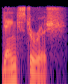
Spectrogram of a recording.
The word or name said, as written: gangsterish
